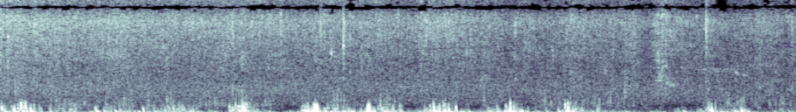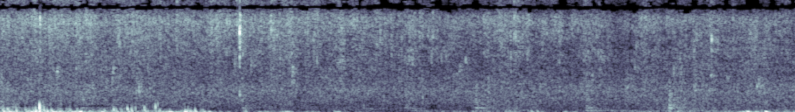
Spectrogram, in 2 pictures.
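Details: Wind buffeting and low rumbling thumps fill the first seven seconds, then fade to a quiet outdoor hush, with no birdsong.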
